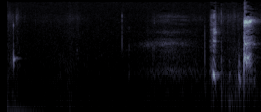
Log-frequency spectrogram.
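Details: Sneezing while sick with a cold: an indrawn breath, then two sharp, explosive sneezes in quick succession through the nose and mouth, which may sound different from usual sneezes.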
